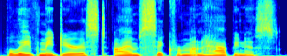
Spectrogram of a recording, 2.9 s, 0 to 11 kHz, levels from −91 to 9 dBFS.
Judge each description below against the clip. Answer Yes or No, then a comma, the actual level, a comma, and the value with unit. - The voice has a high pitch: Yes, high, 205 Hz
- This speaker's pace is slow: No, average, 165 wpm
